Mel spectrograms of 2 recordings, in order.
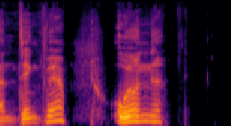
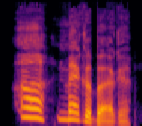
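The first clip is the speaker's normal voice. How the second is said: lightly Prussian-tinged Platt, higher pitched; light Prussian accent; 7 semitones higher than usual. A narrator's reading. Colonel echoing the prisoner's origin, light Prussian accent. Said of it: "bloß mit einem leichten preußischen Akzent".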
